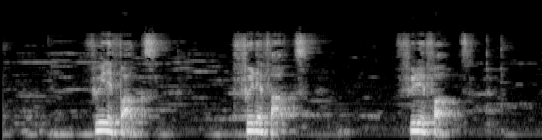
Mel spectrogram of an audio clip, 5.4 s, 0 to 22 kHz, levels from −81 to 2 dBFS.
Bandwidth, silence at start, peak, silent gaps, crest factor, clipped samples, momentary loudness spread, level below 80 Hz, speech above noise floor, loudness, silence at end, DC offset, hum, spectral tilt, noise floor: 9.4 kHz; 0.25 s; -2 dBFS; none; 18 dB; under 0.1%; 21 LU; -56 dBFS; 33 dB; -16 LUFS; 0.5 s; under 0.1%; none; -4.5 dB/octave; -48 dBFS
